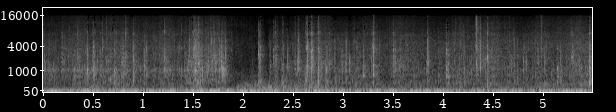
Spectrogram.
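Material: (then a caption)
Plastic. A natural sponge held in a gloved hand rubs across the keycaps of a full-size black plastic gaming keyboard resting on a table. The result is a steady stream of soft, rapid scrubbing and light clicking rattles with bright, short ticks over a constant low rumble.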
